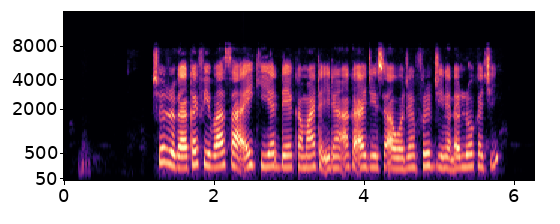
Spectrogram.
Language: Hausa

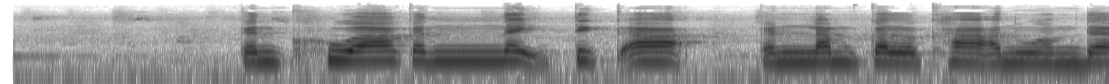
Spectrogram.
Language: Hakha Chin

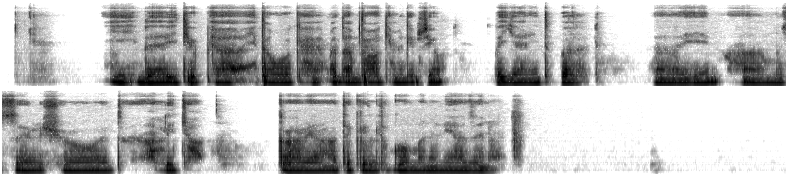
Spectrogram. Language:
Amharic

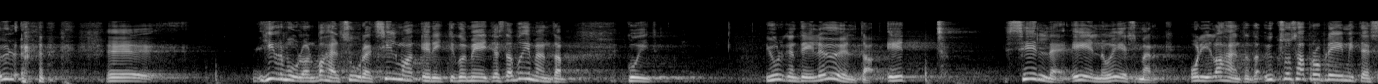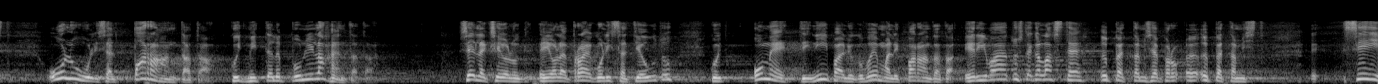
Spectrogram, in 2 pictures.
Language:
Estonian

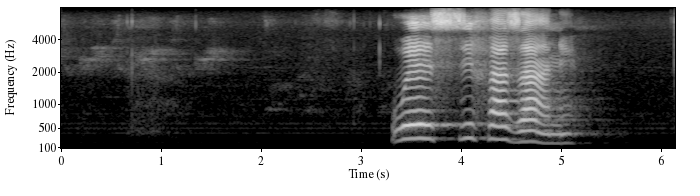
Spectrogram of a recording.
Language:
Zulu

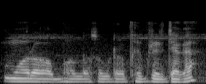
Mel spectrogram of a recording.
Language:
Odia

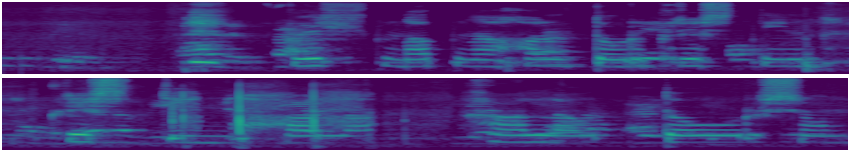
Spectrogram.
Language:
Icelandic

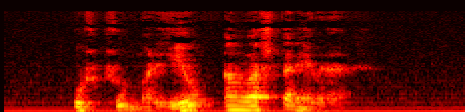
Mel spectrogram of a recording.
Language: Catalan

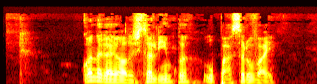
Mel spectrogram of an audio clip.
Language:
Portuguese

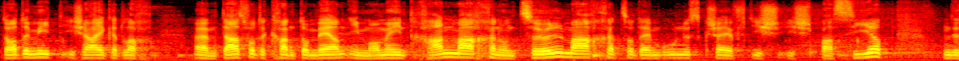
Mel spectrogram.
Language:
Swiss German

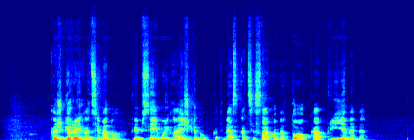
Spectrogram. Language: Lithuanian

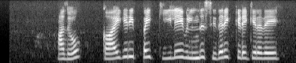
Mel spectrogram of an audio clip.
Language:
Tamil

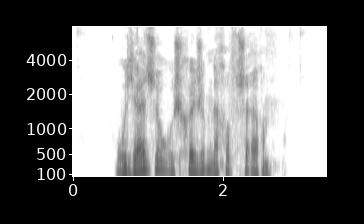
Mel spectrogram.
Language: Kabardian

